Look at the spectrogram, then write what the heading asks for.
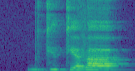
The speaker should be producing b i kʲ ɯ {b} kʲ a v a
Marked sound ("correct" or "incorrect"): incorrect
